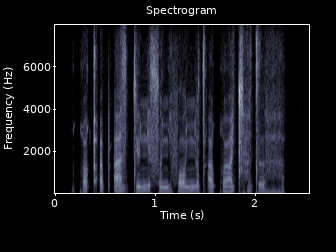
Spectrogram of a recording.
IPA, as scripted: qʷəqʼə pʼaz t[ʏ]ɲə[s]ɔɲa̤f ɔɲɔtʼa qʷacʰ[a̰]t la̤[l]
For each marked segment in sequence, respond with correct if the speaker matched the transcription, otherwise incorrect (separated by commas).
correct, correct, incorrect, incorrect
